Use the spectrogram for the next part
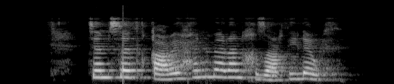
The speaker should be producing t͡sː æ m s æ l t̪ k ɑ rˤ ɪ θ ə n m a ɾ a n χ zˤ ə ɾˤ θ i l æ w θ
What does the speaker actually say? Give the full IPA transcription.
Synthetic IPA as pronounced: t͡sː æ m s æ l t̪ q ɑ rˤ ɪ ħ ə n m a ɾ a n χ zˤ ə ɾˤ θ i l æ w θ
